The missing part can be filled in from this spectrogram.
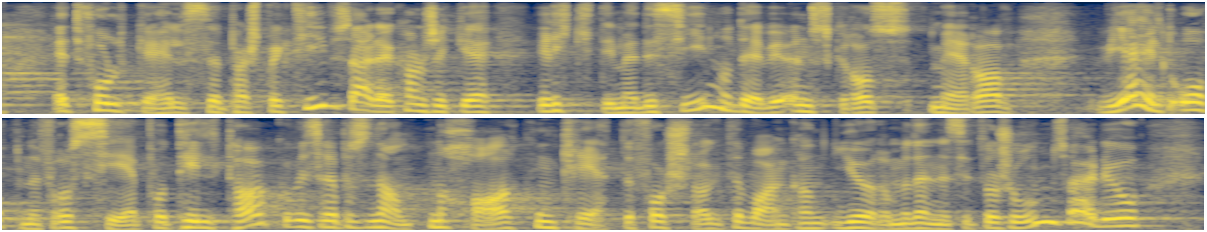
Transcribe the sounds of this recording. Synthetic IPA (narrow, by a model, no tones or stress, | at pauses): ɛt̪fɔlkəhɛlsəpʰæʂpɛk̚t̪ʰiːʋsɔæɖɛkʰɑnʂəɪkːə | ɾɪkt̪ɪmɛd̪ɪsiːnɔd̪ɛʋɪʔœnskəɾɔsmeːɾɑʋ | ʋɪæɾhɛːlt̪oːpnəfɔɾɔseːpʰɔt̪ʰɪlt̪ʰɑːkɔʋɪsɾɛpɾəsənt̪ʰɑnt̪ənəhɑ̰ɾkʰʊŋkʰɾḛːt̪əfɔʂɭɑːɡt̪ʰɪlʋɑ̰ːɛ̰nkʰɑnjøːɾəmɛd̪ɛnːəsɪt̪ʉʋɑʂuːnn̩sɔæɖɛjʊ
